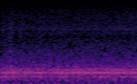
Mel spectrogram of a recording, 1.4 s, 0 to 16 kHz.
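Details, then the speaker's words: CPAP cleaner/sanitizer running inside a zipped bag with the mask: very faint, steady hum on one even tone, no rattle or cycling; runs 25 minutes then shuts itself off; normal quiet operation. "it's very faint very quiet machine it runs for 25 minutes and then it shuts itself off"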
